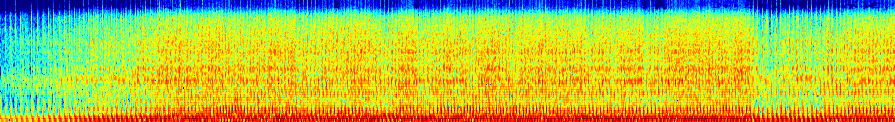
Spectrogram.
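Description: Prototype inline three-wheel motorcycle's engine running steadily under way, heard close up from a camera mounted low by the wheels. The sound rises over the first second, then holds.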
